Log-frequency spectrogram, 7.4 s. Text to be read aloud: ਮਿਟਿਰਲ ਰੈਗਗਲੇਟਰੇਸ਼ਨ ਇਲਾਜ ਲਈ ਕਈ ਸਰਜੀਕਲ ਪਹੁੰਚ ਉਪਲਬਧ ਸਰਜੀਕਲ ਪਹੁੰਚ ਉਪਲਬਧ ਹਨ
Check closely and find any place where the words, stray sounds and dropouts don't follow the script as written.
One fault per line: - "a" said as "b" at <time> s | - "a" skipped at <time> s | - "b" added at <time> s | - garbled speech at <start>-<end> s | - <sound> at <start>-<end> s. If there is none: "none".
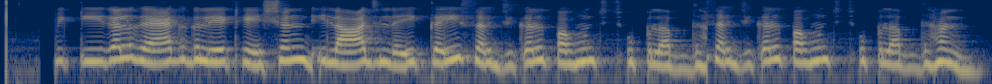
none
